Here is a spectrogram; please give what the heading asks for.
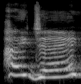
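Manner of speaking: high, loud, gushing hello; excited greeting. Retold or imitated. Woman greets her crush after five years, excited. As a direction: call it out with great excitement. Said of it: "with a lot of excitement".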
